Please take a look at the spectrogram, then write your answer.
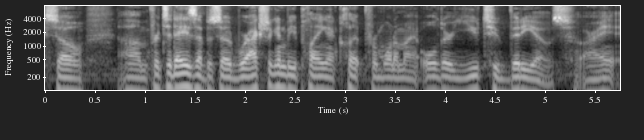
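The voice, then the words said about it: Sick-sounding voice. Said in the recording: “if you can't tell in my voice, I have been battling a little bit of a sickness.”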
